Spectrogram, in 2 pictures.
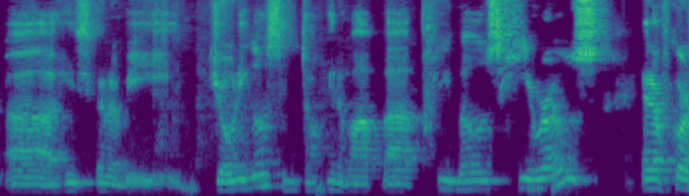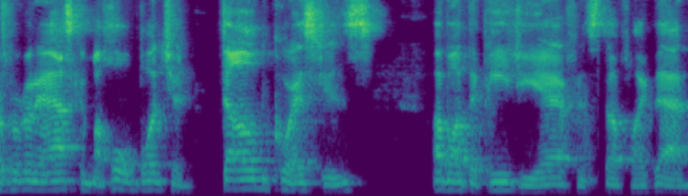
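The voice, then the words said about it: Weak, partly lost sick voice. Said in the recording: “My voice is a little, you know, gone because I'm a little sick ... I apologize for my voice”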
